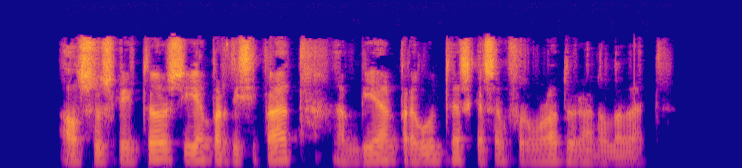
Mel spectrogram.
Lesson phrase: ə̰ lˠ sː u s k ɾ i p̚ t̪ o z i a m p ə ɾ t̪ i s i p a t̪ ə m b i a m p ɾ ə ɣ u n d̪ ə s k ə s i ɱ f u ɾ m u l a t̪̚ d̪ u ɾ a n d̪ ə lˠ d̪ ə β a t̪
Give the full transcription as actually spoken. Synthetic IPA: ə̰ lˠ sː u s k ɾ i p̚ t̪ o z i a m p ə ɾ t̪ i s i p a t̪ ə m b i a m p ɾ ə ɣ u n t̪ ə s k ə s a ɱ f u ɾ m u l a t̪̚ d̪ u ɾ a n t̪ ə lˠ d̪ ə β a t̪

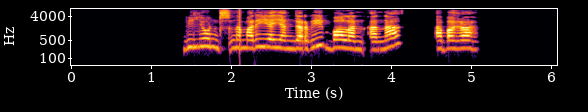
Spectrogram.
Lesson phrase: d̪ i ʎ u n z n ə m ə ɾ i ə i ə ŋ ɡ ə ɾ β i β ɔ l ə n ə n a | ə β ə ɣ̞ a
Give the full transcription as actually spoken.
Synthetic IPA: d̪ i ʎ u n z n ə m ə ɾ i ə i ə ŋ ɡ ə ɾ β i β ɔ l ə n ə n a | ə β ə ɣ̞ a

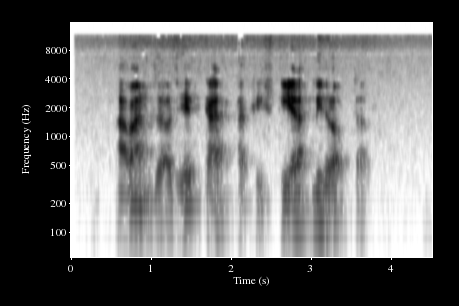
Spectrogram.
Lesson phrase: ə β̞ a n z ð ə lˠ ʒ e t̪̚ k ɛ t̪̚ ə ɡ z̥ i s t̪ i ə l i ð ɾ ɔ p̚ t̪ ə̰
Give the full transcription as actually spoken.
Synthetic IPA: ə β̞ a n z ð ə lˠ ʒ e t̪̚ k a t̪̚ ə ɡ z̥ i s t̪ i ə l i ð ɾ ɔ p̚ t̪ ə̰

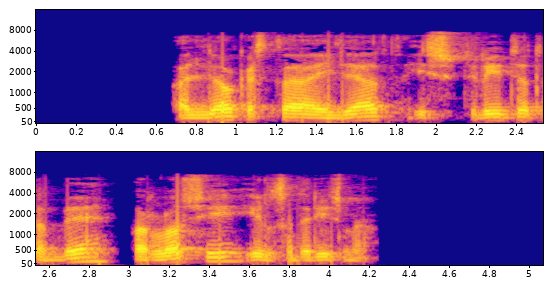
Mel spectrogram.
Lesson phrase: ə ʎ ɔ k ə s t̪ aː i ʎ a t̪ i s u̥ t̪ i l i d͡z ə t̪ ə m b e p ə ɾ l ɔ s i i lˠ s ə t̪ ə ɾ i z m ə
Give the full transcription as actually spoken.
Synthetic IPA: ə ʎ ɔ k ə s t̪ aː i ʎ a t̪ i s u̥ t̪ i l i d͡z ə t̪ ə m b e p ə ɾ l ɔ s i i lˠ s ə t̪ ə ɾ i z m ə

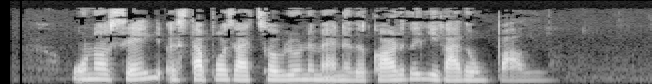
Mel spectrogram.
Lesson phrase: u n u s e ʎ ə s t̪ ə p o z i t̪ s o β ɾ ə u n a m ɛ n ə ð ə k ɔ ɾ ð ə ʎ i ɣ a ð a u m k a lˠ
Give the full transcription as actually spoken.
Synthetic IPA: u n o s e ʎ ə s t̪ a p o z a t̪ s o β ɾ ə u n ə m ɛ n ə ð ə k ɔ ɾ ð ə ʎ i ɣ a ð ə u m p a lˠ

